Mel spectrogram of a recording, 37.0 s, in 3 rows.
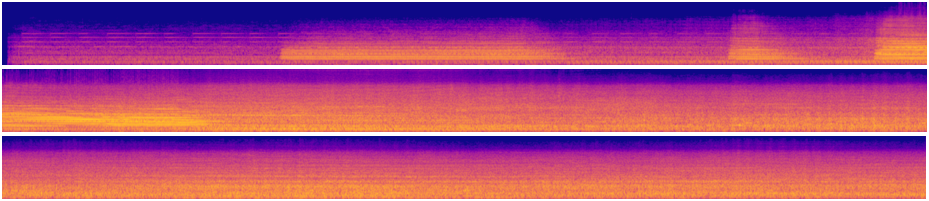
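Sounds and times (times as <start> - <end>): crossing bell ringing: 0.1 - 4.5, 7.3 - 10.0, 10.6 - 11.4
freight cars wheel and rail noise: 0.1 - 36.9
locomotive horn blasts: 3.7 - 7.6, 9.7 - 10.7, 11.6 - 17.6.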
